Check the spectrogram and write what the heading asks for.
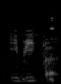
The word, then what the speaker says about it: Ibiza: I go to Miami just for Ibiza. Yeah, it's pronounced Ibiza, actually.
